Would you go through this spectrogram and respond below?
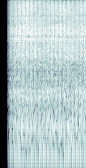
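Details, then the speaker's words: Yamaha M-Slaz motorcycle before engine repair: loud, rapid, harsh metallic clattering over the running engine. Abnormal mechanical noise, cause not yet identified. "คือมีเสียงดังนะครับเสียงดังขนาดนี้นะครับก็ถ่ายให้ดูไว้ก่อนนะครับ"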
